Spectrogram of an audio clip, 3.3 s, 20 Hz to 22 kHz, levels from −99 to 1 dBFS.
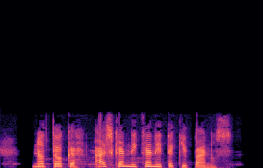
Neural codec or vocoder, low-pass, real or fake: none; 7.2 kHz; real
